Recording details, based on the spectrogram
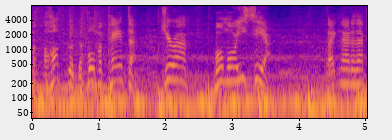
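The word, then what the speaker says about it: Momoisea: Jira Momoisia. Take note of that pronunciation. Momoisia, Jack Murchie, Woody Mugreg, Makahesi Makatoa.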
